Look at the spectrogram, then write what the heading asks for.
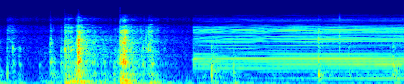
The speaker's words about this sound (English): Hey, this clinic is swell. Door buzzers and everything.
